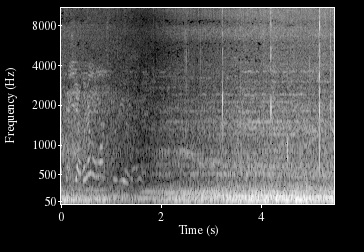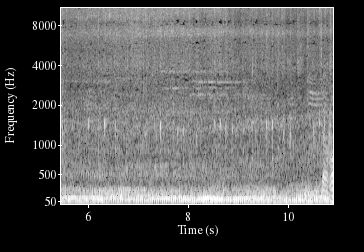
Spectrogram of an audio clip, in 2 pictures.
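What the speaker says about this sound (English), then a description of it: "It's a whole lot of motor shoved down in that little car." A small car with a big engine rolls in at a horsepower event, a low engine rumble building after a quieter start and holding steady under wind noise and nearby voices.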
